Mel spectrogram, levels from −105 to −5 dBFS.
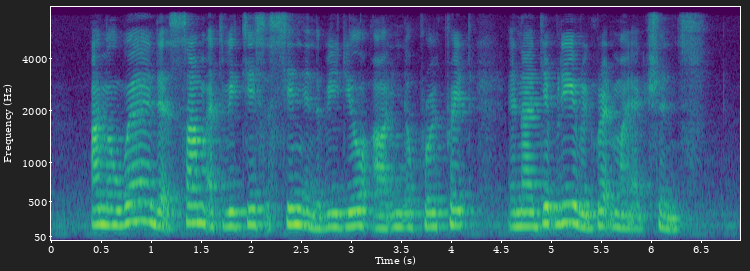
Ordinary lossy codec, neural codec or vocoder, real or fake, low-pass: none; none; real; 7.2 kHz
